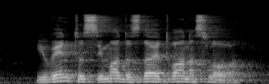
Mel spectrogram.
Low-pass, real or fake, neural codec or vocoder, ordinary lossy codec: none; real; none; none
